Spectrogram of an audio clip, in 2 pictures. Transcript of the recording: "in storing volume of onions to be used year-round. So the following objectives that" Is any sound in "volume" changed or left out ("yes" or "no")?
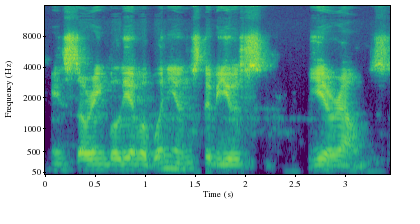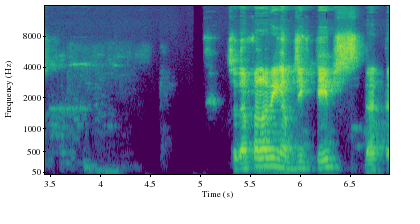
yes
